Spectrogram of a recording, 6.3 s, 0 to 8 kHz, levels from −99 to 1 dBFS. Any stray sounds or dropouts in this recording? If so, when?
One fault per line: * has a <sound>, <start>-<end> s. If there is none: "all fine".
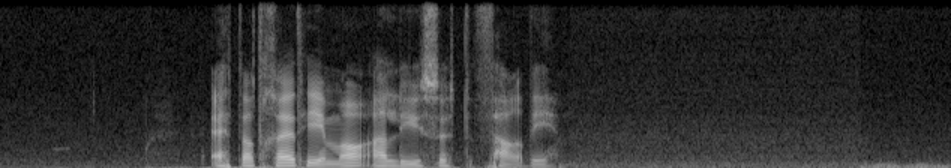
all fine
